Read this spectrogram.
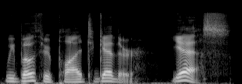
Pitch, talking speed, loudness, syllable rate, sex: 135 Hz, 125 wpm, -18 LUFS, 4.0 syllables/s, male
